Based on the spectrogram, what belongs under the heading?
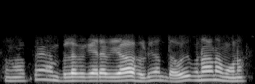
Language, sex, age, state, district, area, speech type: Dogri, male, 18-30, Jammu and Kashmir, Udhampur, rural, conversation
